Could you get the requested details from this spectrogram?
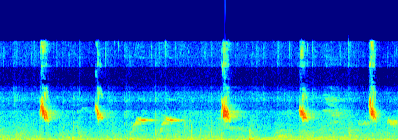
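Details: Weaver calling a rival or mate, used as a lure for a weaver that has gone quiet: short sharp high chirps repeated about every second, with a few fainter thin whistles between them over a low steady hum.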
